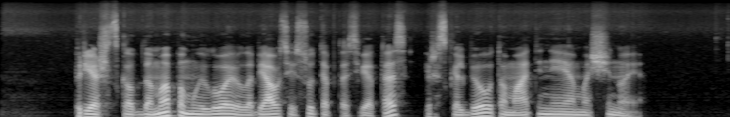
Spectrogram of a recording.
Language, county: Lithuanian, Vilnius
